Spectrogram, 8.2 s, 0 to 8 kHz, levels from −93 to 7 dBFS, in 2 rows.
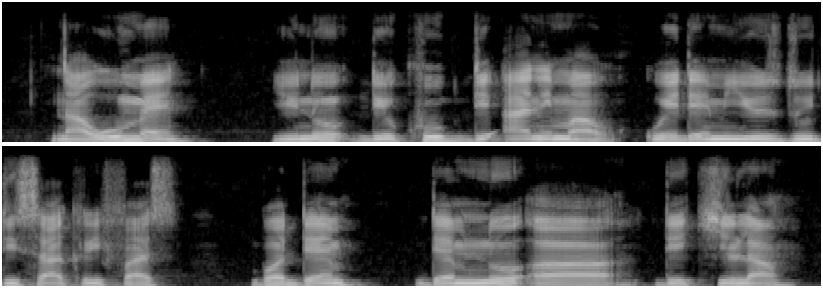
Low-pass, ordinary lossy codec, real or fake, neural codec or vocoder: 7.2 kHz; none; real; none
